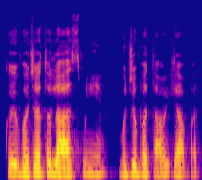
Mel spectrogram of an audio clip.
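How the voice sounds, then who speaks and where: A woman's voice: mid-range voice, flat delivery, warm tone, natural voice. A woman voicing a proud, jealous young woman who speaks in a sarcastic, needling way in an audiobook reading. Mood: sarcastic probing.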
